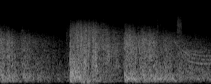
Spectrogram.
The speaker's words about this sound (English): On a cliff above, Bodine aims his rifle. The shot hits Brighton, and Dylan returns fire.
